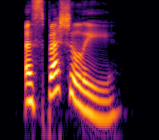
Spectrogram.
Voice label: "ESPECIALLY", english; 3000 words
